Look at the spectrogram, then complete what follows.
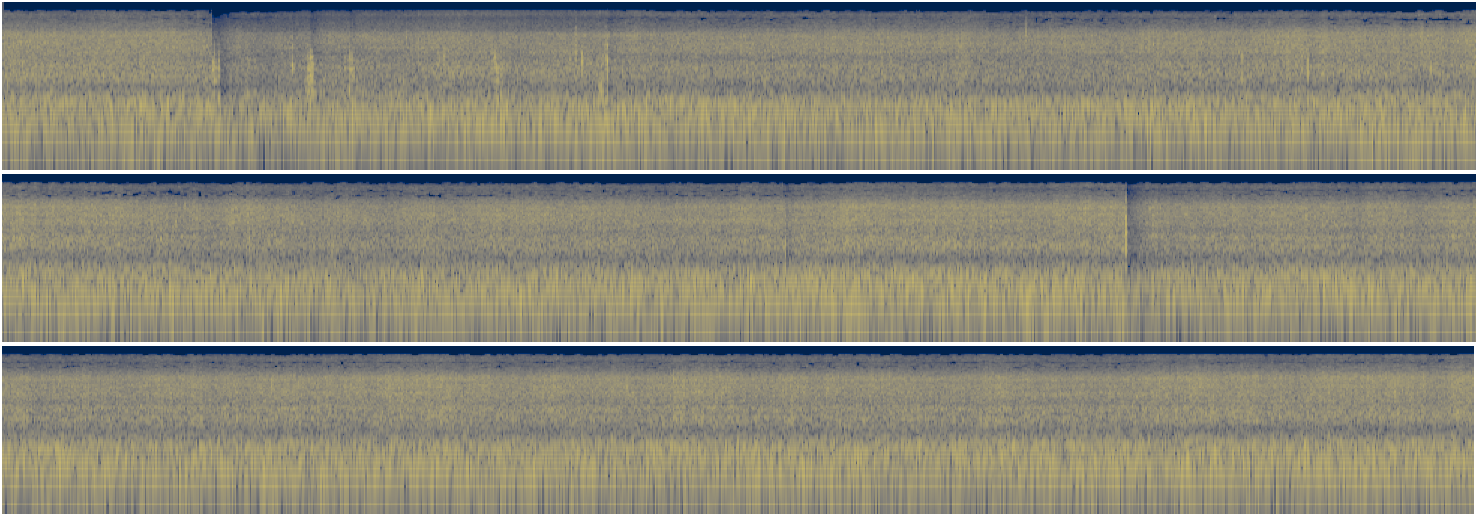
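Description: Steady rush of a mountain stream running over rocks and small cascades, with a few light clicks about two seconds in.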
